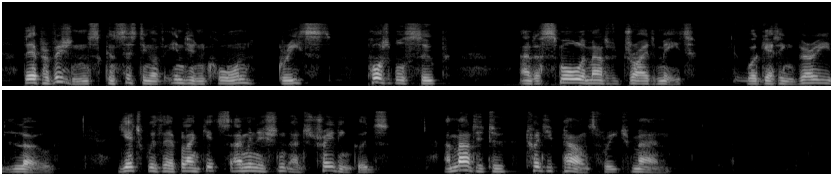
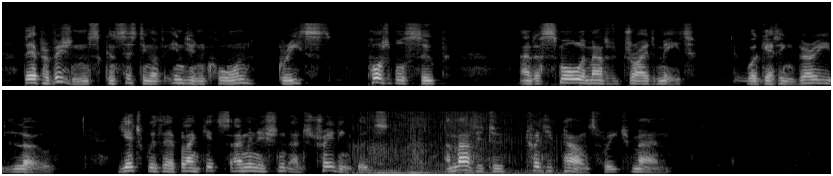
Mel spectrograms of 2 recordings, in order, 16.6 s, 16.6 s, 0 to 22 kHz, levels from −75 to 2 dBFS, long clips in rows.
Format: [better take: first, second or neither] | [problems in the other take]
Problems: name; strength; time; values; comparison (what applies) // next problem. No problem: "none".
first | background sound (Zipper (clothing)); 15 dB below the speech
